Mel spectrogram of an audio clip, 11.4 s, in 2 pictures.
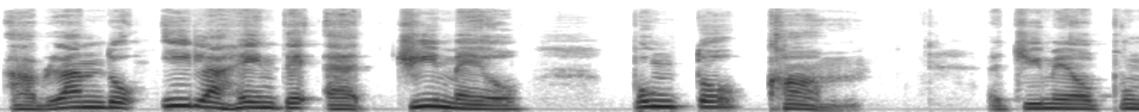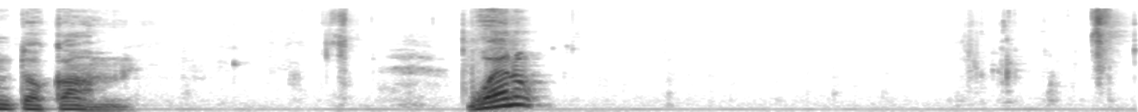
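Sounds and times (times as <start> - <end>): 
speech: 0.1 - 4.4, 5.0 - 6.4, 8.0 - 8.5
person sipping water: 10.4 - 11.3.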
